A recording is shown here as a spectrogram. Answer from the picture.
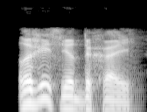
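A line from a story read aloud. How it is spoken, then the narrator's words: Gentle. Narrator (Russian): мягко сказал Репин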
